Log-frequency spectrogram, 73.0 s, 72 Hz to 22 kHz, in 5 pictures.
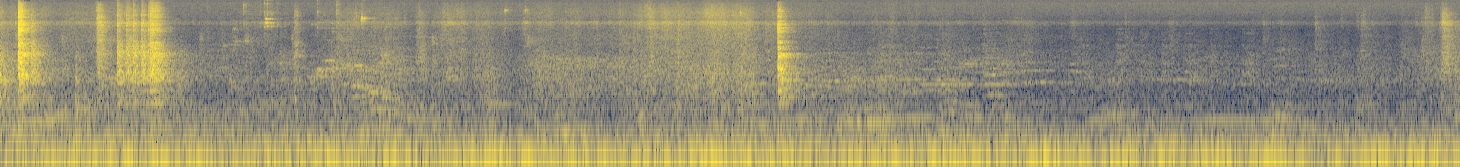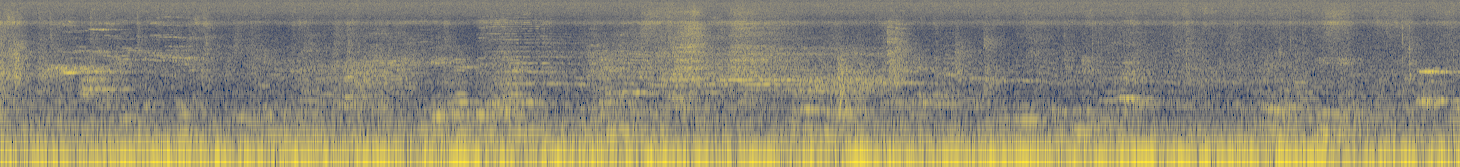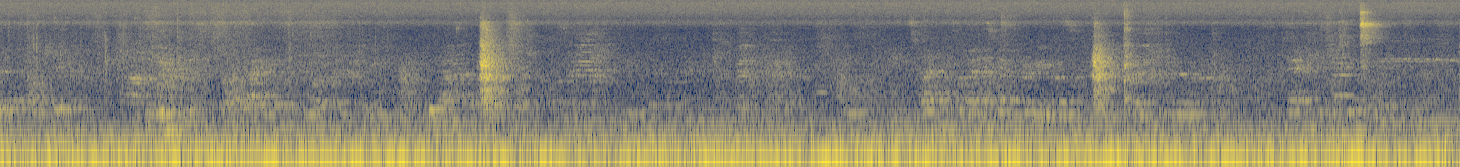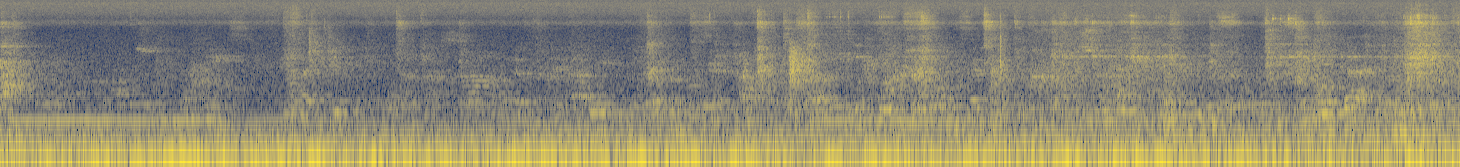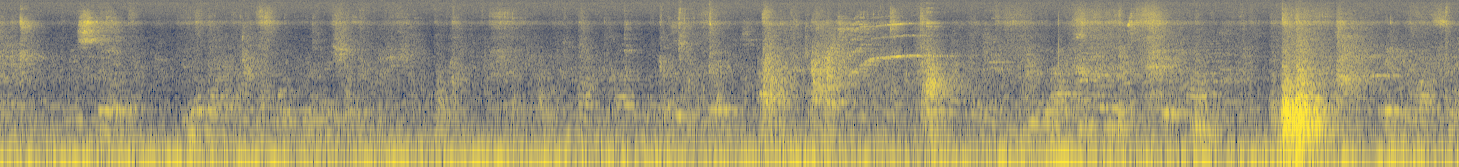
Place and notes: Homerton Hospital, Clapton, London, UK - Waiting for a blood test, Homerton Hospital
Usually when I go to this hospital for a blood test it is full of people waiting. Today was amazingly quiet, only 3 others. Even the nurse remarked on nobody being there. The piercing bleeps were just as loud though and it's remarkable how much low frequency sound is present in hospitals.
Greater London, England, United Kingdom, 24 October 2019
